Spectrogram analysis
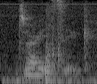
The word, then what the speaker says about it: dreißig: dreißig Please don't kill me if that's a z. I can't remember whether z or an s, but it's pronounced zig.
